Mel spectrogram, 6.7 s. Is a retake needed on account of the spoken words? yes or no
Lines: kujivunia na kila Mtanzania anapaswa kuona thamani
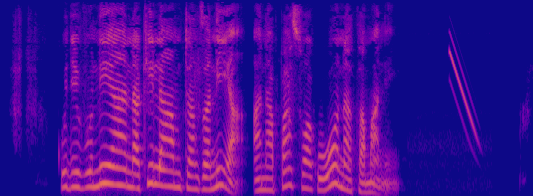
no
